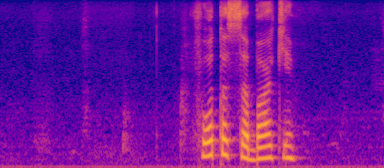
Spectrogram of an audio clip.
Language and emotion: Russian, neutral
